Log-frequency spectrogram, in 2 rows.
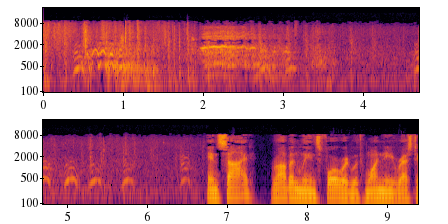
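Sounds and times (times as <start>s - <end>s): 
horse hooves clopping: 0.0s - 6.7s
horse whinnying: 0.4s - 3.6s
speech: 6.8s - 9.3s.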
